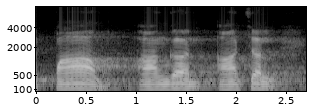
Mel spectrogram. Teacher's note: वे ध्वनियाँ जिनका उच्चारण नाक और मुख दोनों से होता है, जैसे पाँव, आंगन, आंचल, इसको क्या बोलते हैं, अनुनासिक बोलते हैं।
